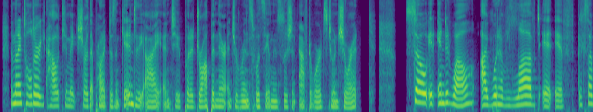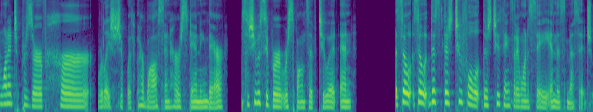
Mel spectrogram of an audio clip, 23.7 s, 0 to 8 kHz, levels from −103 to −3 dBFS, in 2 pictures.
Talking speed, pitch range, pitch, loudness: 205 wpm, 155-230 Hz, 170 Hz, -25 LUFS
